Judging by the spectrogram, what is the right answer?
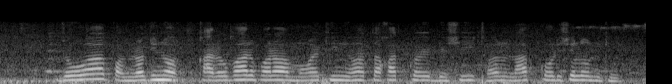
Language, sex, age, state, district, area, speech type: Assamese, male, 60+, Assam, Nalbari, rural, read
